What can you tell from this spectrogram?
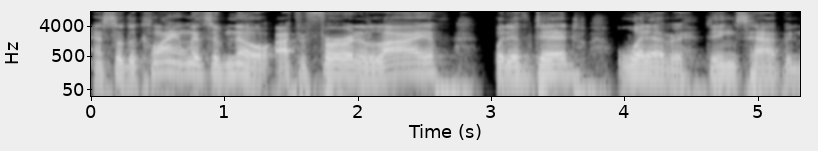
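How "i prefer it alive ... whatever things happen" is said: ordinary talk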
